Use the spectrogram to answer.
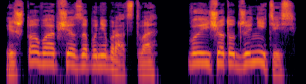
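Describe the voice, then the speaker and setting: A man's voice: very animated, a little fast, no echo, studio quality. A man voicing a prissy young male aristocrat who is easily shocked and talks in a whiny, exasperated way, in a comic storybook reading. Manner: whiny, exasperated, high strained voice.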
